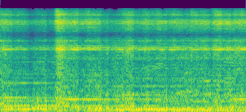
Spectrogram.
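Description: A live band playing, with a saxophone holding notes over a strong, steady bass.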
